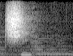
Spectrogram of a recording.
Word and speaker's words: Qi: existe depuis quelques années la norme QI prononcée chi qui permet de recharger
